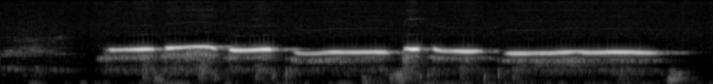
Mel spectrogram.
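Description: Someone whistles a short melodic tune while walking to a warehouse, a clear high-pitched line of sustained notes that gently rise and fall over about three seconds, with no talking.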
